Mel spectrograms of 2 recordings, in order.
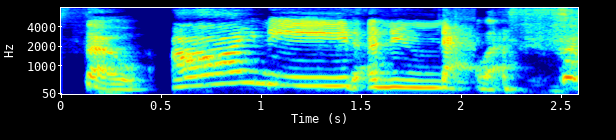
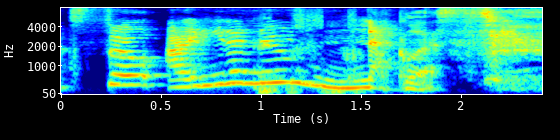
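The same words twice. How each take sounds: First: Put-on slow, drawn-out Valley Girl. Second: Drawn-out, lightly put-on character voice; slow attempt at Adrena's voice, not quite right; mistaken princess voice. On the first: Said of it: "adding a Valley Girl voice to it". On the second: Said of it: "That was not how your voice sounded".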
